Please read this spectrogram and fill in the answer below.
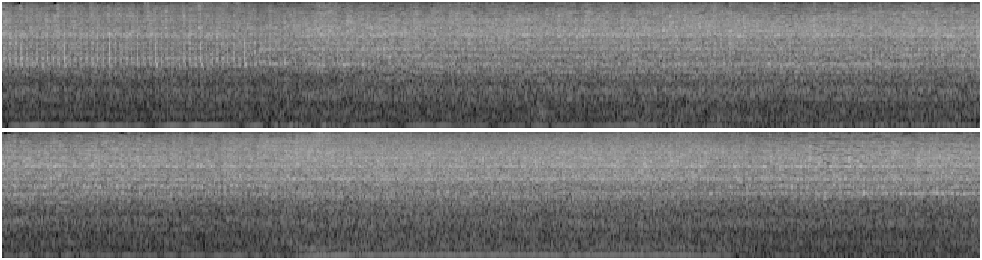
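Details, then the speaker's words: Bus at idle: light, fairly regular tapping, about four per second, over the engine hum, seemingly near the ignition coil; source unclear, electrical or mechanical. "now I did notice a few moments ago on a cold start there's a TA noise it sounds um just up here behind the dash"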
